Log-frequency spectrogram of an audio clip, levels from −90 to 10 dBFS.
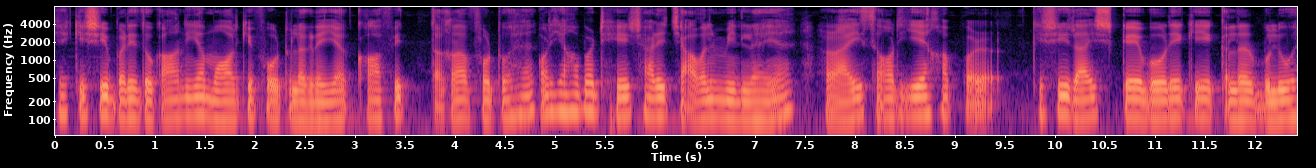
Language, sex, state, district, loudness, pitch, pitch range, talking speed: Hindi, male, Bihar, Araria, -17 LUFS, 110 Hz, 105-120 Hz, 180 wpm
